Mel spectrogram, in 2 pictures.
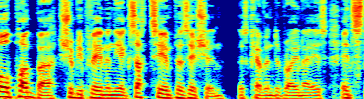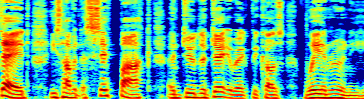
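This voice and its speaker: A medium-pitched man with a Geordie accent and ordinary pitch variation, at a fairly quick pace with hardly any pauses, in a very clean recording with a silent background and a dry, close sound with no echo. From northern England, Newcastle. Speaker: football podcast host. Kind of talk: casual chat. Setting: studio.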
